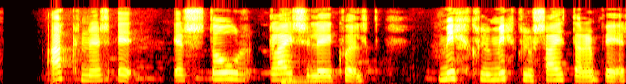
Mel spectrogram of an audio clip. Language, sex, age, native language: Icelandic, other, 13, Icelandic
